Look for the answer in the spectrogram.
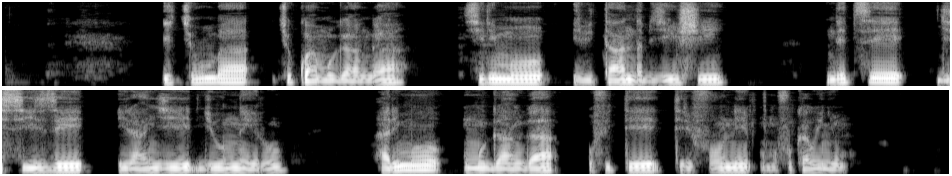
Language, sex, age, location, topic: Kinyarwanda, male, 25-35, Huye, health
